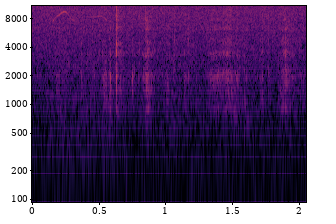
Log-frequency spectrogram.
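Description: Near silence: room tone with a faint steady hum and a few faint ticks as a brass SMA connector is fitted onto the spectrum analyzer's input port.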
